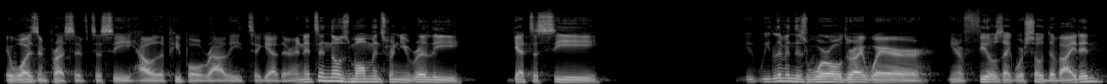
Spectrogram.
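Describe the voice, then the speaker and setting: A man's voice: fairly low pitch, normal speed, clear, resonant tone. A man hosting a casual podcast interview, mixing Spanish words into his English, affirming and reflective in tone. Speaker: podcast host.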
